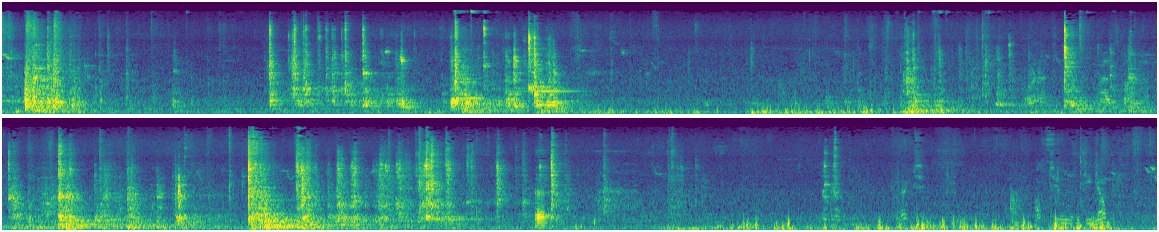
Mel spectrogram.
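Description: A truck engine idles nearby with a low rumble.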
